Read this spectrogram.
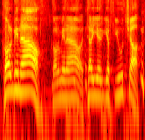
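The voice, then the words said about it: Put-on Jamaican accent. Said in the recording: “Jamaican accent ... Miss Cleo”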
